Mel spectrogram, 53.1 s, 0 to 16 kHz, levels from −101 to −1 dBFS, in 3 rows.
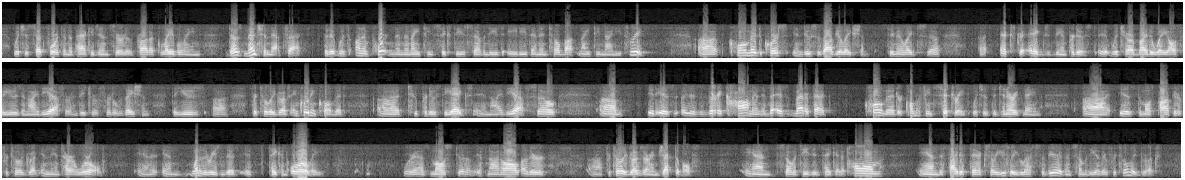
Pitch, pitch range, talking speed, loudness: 130 Hz, 125-150 Hz, 170 wpm, -14 LUFS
